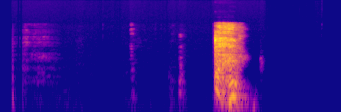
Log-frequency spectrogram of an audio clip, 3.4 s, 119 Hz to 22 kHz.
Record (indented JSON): {
  "cough_length": "3.4 s",
  "cough_amplitude": 32195,
  "cough_signal_mean_std_ratio": 0.21,
  "survey_phase": "beta (2021-08-13 to 2022-03-07)",
  "age": "45-64",
  "gender": "Female",
  "wearing_mask": "No",
  "symptom_cough_any": true,
  "symptom_runny_or_blocked_nose": true,
  "symptom_sore_throat": true,
  "symptom_fatigue": true,
  "symptom_headache": true,
  "symptom_change_to_sense_of_smell_or_taste": true,
  "symptom_loss_of_taste": true,
  "symptom_other": true,
  "symptom_onset": "5 days",
  "smoker_status": "Never smoked",
  "respiratory_condition_asthma": false,
  "respiratory_condition_other": false,
  "recruitment_source": "Test and Trace",
  "submission_delay": "2 days",
  "covid_test_result": "Positive",
  "covid_test_method": "RT-qPCR",
  "covid_ct_value": 14.8,
  "covid_ct_gene": "ORF1ab gene",
  "covid_ct_mean": 15.8,
  "covid_viral_load": "6500000 copies/ml",
  "covid_viral_load_category": "High viral load (>1M copies/ml)"
}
